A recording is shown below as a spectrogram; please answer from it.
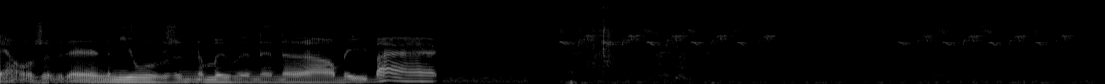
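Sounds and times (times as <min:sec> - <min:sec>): songbird chirping: 0:05.6 - 0:11.0.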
